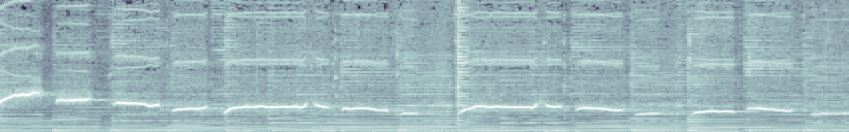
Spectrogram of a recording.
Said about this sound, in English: You can whistle along if you want to.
